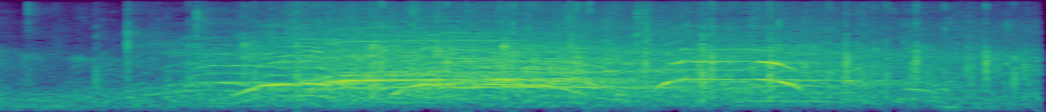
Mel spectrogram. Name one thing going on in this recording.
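A crowd of children cheers and yells loudly in a large echoing hall.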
